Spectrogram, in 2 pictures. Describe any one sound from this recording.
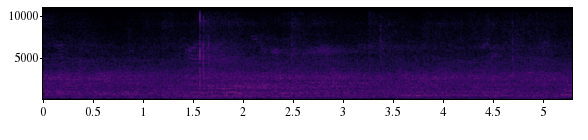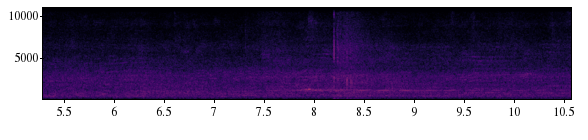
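Bodies thud onto a padded mat in a large echoing hall.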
